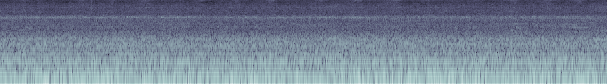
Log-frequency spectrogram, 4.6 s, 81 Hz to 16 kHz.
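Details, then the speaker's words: Very loud compressor on a curbside GE AEL05LQG1 5,050 BTU window air conditioner: a heavy, constant low drone and rush while it blows cold. Owner suspects a GMCC or Qingan compressor. "And it is blowing out freezing cold, but this one is disagreeably loud. That is a very, very noisy compressor."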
